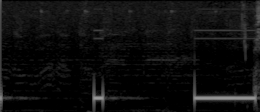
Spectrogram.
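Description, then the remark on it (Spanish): Radio time signal pips marking half past two in the afternoon: two quick, loud electronic beeps in close succession, then after a pause a longer sustained beep at the same pitch, clean and steady with no talking over them. “Ahí están. Señales horarias.”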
